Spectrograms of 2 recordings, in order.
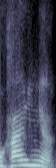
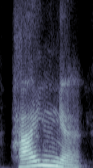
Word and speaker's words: rainha: É o caso de palavras como rainha. Veja, ó. Rainha. Eh, o I se separa do a anterior, tá sozinho na sílaba, é tônico, tá?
